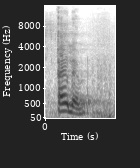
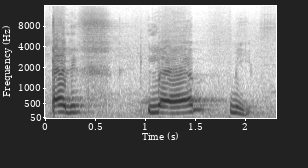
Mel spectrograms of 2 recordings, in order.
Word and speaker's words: الم: ألم. لكن لا يصلح أن تقرأها ألم، تقرأها كما أقرأها النبي صلى الله عليه وسلم ألف لام ميم. فتنطق كل حرف مستقلا.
